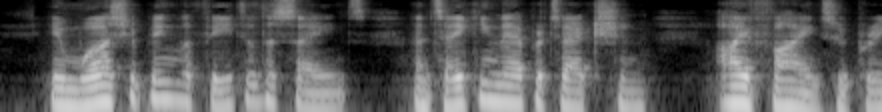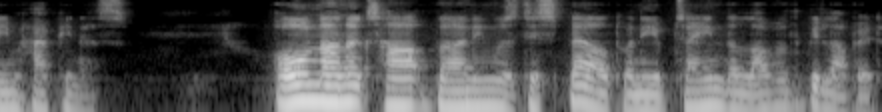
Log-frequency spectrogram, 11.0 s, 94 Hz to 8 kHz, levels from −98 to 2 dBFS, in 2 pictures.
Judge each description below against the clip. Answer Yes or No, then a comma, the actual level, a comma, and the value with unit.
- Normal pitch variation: Yes, average, 4.1 semitones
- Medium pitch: No, low, 115 Hz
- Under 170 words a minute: No, average, 175 wpm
